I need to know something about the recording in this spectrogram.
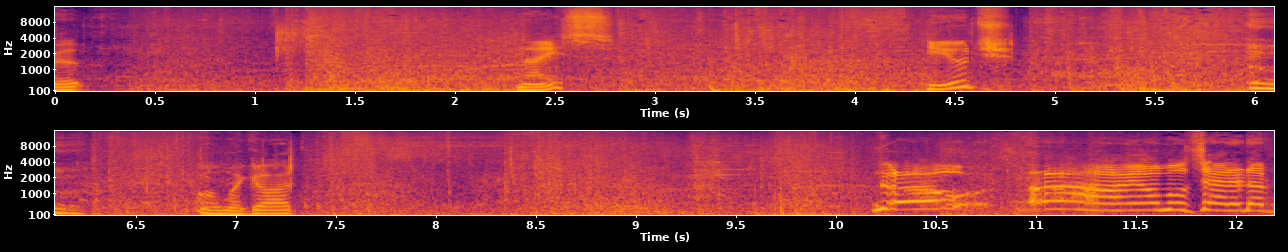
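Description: Magic blasts, zaps and explosions crackle in a hectic battle.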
